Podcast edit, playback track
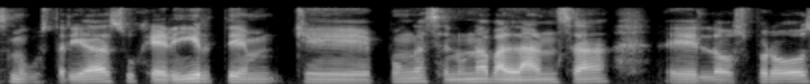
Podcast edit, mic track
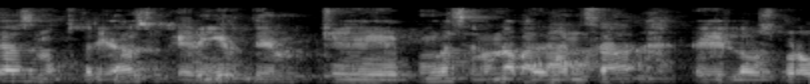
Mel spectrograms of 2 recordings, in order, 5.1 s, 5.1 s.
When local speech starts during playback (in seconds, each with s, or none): none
